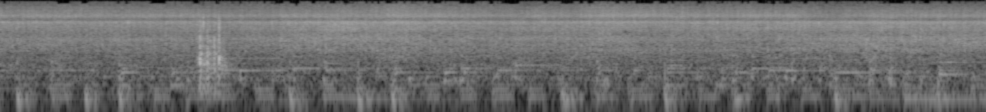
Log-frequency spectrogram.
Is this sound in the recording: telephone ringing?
no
